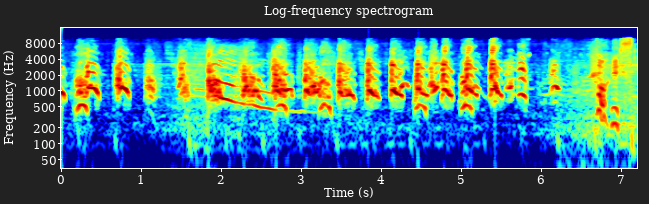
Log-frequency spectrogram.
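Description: A Schipperke vocalizes in a quick string of short, arched yowls and yips, roughly two or three a second. A few longer notes slide down in pitch like a mournful howl, giving the whole a sing-song, yodeling quality.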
